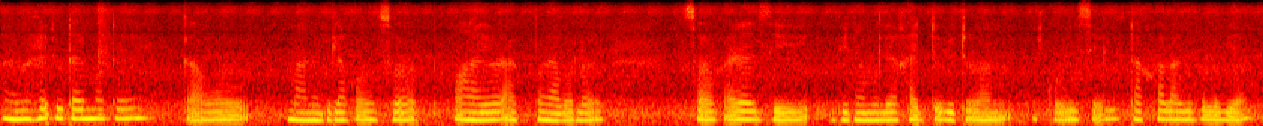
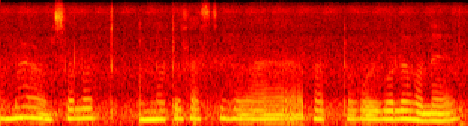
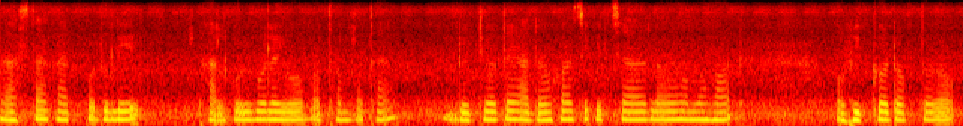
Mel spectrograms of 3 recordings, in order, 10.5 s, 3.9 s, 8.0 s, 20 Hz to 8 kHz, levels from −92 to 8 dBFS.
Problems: background sounds at intervals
